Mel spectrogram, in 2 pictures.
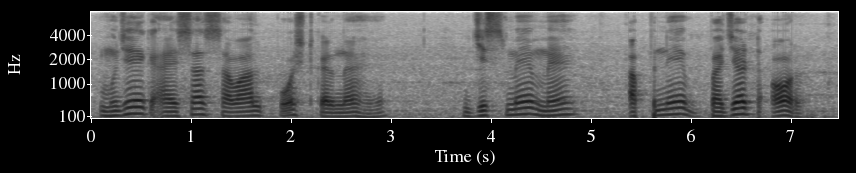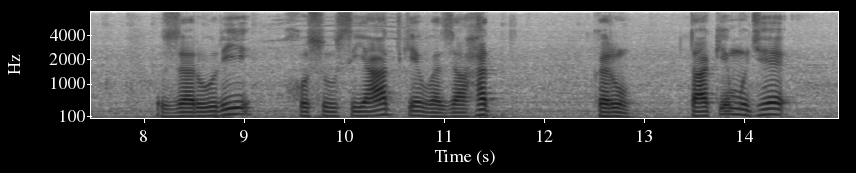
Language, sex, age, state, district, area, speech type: Urdu, male, 18-30, Bihar, Gaya, rural, spontaneous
